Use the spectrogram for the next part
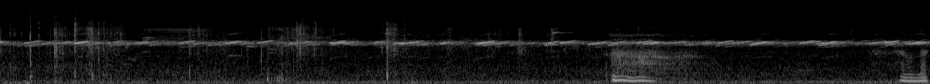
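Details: A steady, high-pitched chorus of frogs trills without pause in woods near a backyard in early spring, April 2017, with a brief human voice partway through.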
